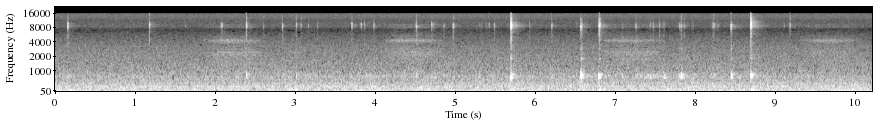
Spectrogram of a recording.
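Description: Faint small clicks of the wafers in a partially gutted Miwa DS wafer lock as fingertips press and release them, a handful of sharp clicks mostly in the second half.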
